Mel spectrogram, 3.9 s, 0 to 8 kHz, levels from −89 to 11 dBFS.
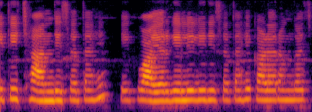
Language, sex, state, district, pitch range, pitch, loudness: Marathi, female, Maharashtra, Solapur, 220-230 Hz, 225 Hz, -16 LUFS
